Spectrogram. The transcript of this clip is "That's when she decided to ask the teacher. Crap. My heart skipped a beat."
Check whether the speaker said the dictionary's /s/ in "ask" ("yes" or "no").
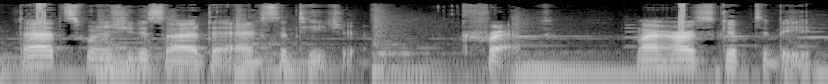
no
